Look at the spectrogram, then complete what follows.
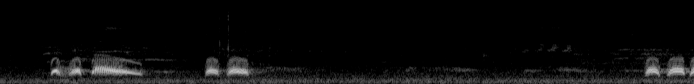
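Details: Dove cooing in decoy luring. One full phrase of two short notes and a long coo, then a clipped two-note fragment. After a pause another phrase begins, with a faint click partway through.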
